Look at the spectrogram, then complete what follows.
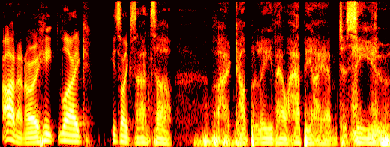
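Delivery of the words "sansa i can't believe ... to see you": small, low, weaselly little voice. Retelling a TV scene where Littlefinger greets Sansa: Littlefinger's little weasel voice. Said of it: "His little weasel voice".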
